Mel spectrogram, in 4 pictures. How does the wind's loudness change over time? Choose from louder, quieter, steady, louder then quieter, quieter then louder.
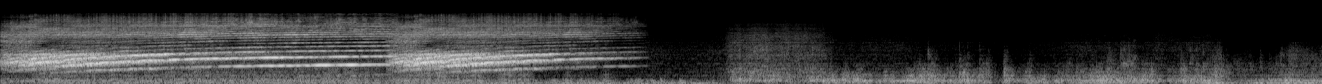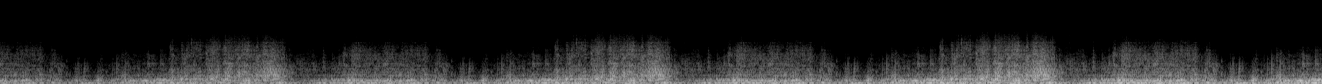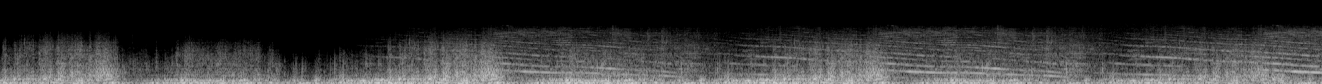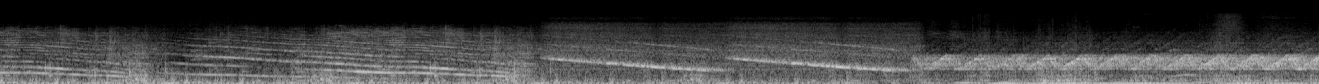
louder then quieter.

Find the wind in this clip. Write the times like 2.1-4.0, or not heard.
0.0-52.8.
